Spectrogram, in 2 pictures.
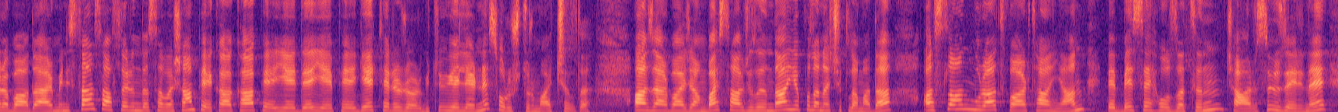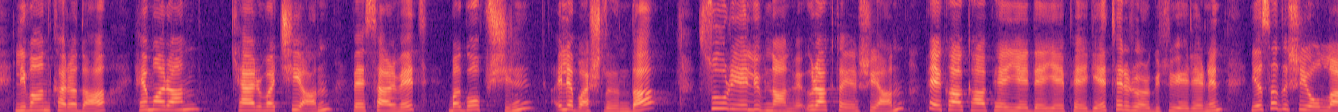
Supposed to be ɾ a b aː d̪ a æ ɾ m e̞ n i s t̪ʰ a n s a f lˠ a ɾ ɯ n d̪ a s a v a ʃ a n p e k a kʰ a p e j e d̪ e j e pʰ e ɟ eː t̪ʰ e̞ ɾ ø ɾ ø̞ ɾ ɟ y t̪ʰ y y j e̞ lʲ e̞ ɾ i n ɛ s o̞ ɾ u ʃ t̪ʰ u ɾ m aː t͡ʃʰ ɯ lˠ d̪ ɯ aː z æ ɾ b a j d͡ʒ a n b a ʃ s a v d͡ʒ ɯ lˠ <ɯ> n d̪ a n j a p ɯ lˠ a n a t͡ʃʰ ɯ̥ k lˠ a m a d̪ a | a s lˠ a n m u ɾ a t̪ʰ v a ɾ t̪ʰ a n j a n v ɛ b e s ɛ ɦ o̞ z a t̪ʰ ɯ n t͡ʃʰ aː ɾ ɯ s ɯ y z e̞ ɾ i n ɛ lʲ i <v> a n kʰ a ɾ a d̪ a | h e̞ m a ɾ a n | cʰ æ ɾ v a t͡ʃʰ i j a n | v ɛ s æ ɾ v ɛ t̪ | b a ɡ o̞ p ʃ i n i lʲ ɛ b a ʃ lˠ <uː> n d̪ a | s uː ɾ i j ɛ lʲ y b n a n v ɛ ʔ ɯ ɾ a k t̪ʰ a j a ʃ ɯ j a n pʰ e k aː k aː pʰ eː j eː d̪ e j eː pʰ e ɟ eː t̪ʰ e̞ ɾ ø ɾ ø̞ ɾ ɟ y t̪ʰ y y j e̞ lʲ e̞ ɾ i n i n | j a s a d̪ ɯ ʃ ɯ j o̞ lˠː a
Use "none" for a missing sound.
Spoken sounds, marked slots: ɯː, v, ɯː

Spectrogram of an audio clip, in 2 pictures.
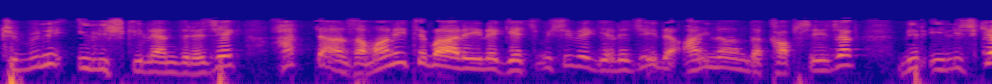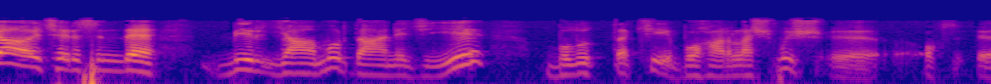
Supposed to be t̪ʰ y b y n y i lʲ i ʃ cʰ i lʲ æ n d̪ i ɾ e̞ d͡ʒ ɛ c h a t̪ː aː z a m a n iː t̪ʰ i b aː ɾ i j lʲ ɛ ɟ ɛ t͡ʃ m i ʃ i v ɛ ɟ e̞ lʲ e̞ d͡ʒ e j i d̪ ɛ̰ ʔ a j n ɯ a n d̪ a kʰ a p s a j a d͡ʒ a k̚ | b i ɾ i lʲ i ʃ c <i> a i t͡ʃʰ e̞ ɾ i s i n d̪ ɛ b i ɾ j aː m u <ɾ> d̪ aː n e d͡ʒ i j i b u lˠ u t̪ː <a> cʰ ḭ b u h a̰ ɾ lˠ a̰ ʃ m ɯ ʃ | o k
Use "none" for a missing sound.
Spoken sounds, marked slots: i, ɾ, a

